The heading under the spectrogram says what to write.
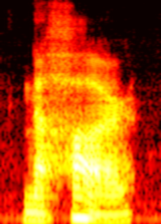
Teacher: This is nahar with a hey, and the hey is verbalized here as well.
